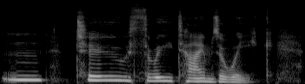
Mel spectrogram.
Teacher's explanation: Because she's extended the word two, it is replacing the word or.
